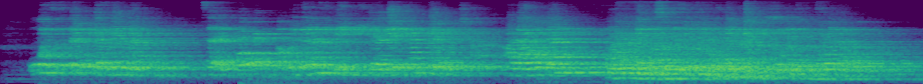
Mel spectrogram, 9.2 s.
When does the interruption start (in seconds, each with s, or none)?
6.1 s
